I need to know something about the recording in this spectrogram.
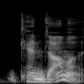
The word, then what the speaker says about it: kendama: What is kendama in Japanese?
